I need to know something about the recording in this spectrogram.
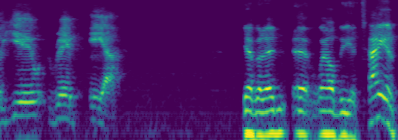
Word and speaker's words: Euribia: The easiest way to say it is think of euro as in the European currency euro, Euribia. So Euribia.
